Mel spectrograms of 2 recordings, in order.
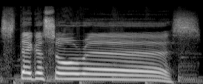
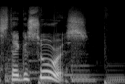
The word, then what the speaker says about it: Stegosaurus: to learn all about stegosaurus how do you say that again stare go can you say it with me go saw russ so what do we know about stegosaurus it was found in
